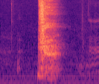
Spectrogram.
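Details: One short, forceful, hissing sneeze burst in a quiet room from a person allergic to their cat, sneezing with the cat nearby; a sneeze.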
